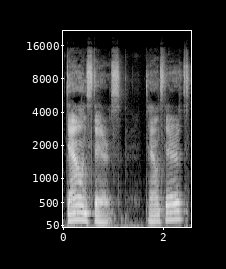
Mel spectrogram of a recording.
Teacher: they're emphasizing the down to show you that is where the stress is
